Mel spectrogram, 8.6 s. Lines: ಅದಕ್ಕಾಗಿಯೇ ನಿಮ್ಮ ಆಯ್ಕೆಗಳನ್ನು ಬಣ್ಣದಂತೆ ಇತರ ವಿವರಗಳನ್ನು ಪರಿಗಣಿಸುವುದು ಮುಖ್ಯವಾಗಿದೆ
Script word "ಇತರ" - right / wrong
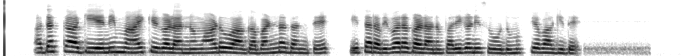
right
